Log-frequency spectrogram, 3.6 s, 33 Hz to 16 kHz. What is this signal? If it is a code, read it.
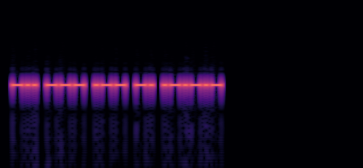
Morse code, heard as a keyed tone, about 36 wpm, 700 Hz. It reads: DOWN.
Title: Sentences from Top 1000 Words - Review Part 2 - 35wpm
